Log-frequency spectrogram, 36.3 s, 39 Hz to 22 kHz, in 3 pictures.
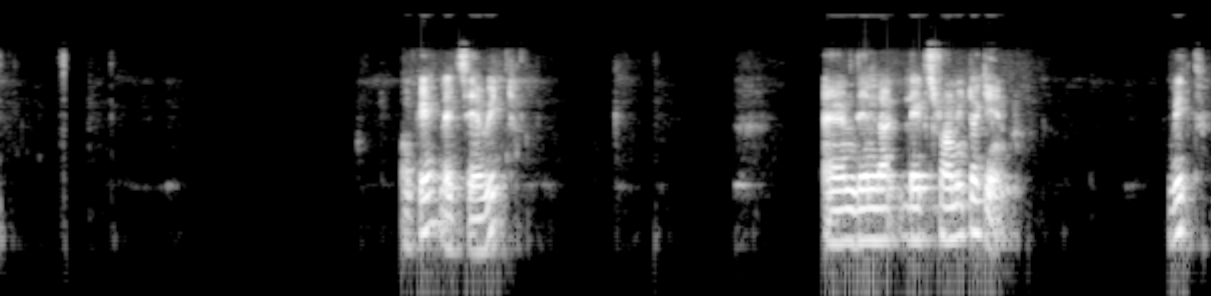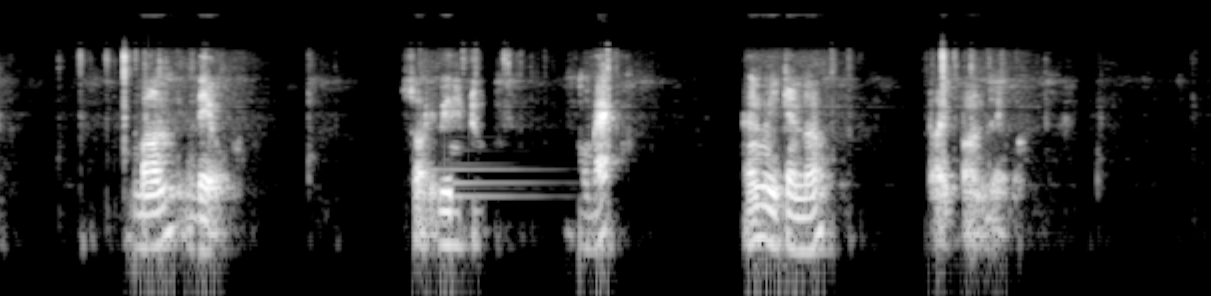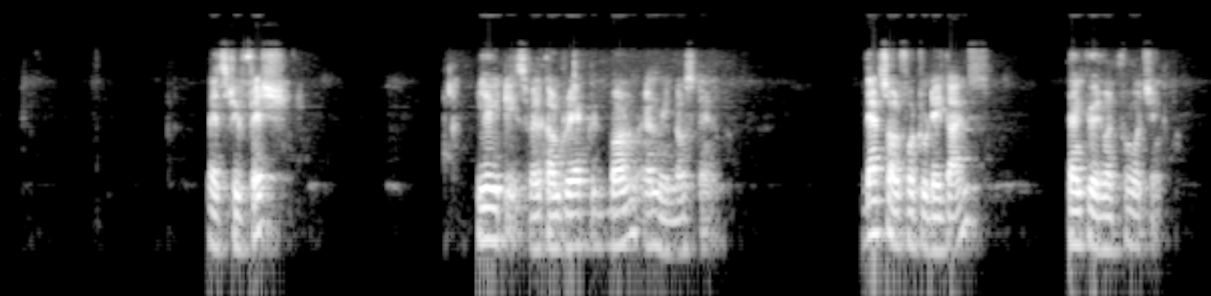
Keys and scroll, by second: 0.0-1.4 typing, 5.0 ctrl+x, 6.4-7.7 typing, 9.7 Up, 10.2 Up, 11.6-17.9 typing, 18.1 Return, 20.1-22.1 typing, 22.8 Return, 24.3 alt+Tab.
